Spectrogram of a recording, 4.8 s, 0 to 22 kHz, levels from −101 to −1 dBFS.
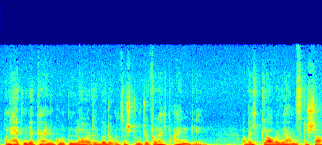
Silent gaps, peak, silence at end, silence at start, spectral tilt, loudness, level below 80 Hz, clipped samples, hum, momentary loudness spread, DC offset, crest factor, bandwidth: none; -6 dBFS; 0 s; 0 s; -6.5 dB/octave; -21 LUFS; -28 dBFS; under 0.1%; none; 6 LU; under 0.1%; 14 dB; 13 kHz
